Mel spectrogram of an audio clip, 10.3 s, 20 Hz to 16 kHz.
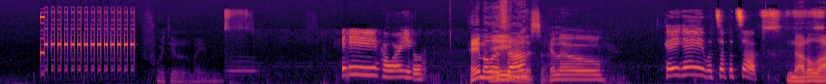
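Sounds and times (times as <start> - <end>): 
electronic telephone ringing while calling a guest: 0.5 - 1.7
speech: 2.0 - 3.2, 4.3 - 7.6, 8.3 - 10.3.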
